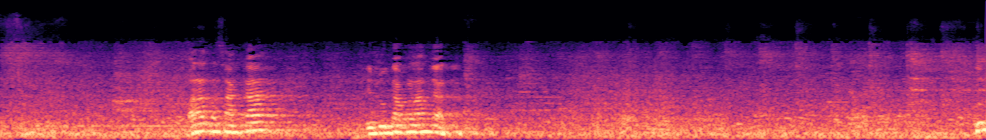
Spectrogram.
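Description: A man reads out loudly through a microphone and loudspeakers.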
